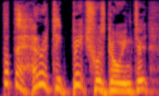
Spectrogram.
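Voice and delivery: fast, high excuse, cut short; quick, agitated self-defence; protesting. A narrator's reading. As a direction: protest hurriedly to an angry superior. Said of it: "the trooper began to protest".

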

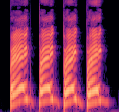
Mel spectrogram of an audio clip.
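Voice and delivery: high, loud, repeated pig call; herding call. A narrator's reading. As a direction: summon the herd in quick, high bursts. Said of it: "A voice came through the trees".

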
